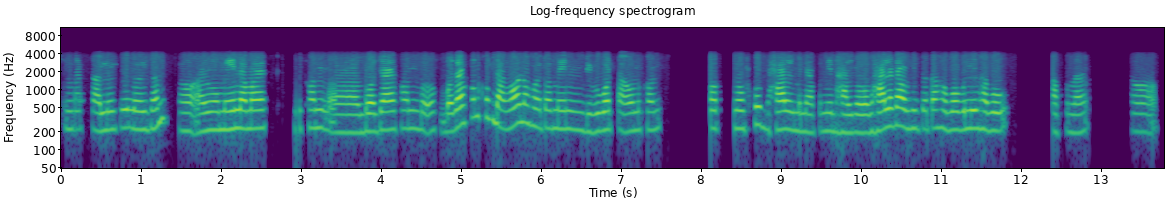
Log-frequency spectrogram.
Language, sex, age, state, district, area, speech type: Assamese, female, 18-30, Assam, Dibrugarh, rural, conversation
